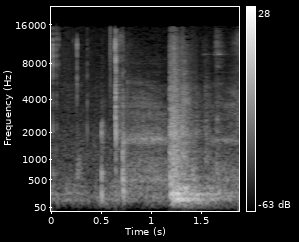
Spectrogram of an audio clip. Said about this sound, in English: Door slamming in the background.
